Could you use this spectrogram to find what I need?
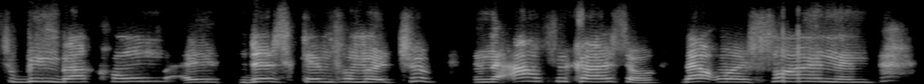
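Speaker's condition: Cerebral palsy; slow typing

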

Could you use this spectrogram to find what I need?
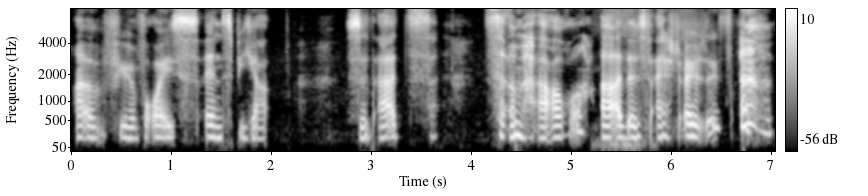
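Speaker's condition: Spasmodic dysphonia; speaking without treatment

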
